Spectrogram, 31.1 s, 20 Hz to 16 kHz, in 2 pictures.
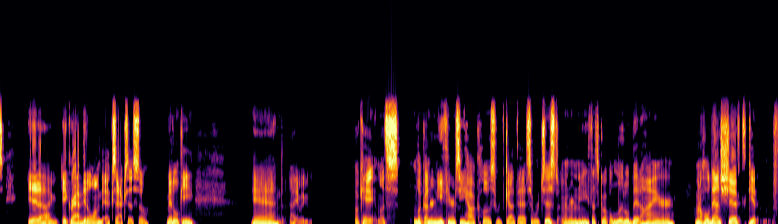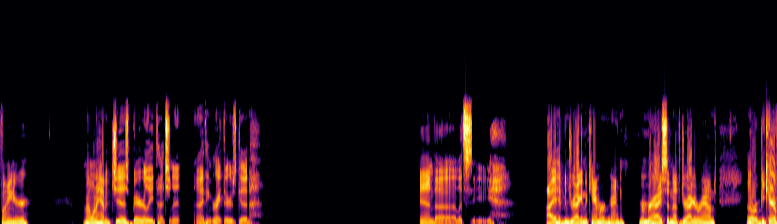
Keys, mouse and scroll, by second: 6.8 middle click, 8.5 scroll up 2, 9.3-9.7 scroll down 1, 9.7-10.2 scroll down 1, 11.4 g, 19.8 middle click, 21.8-22.9 scroll down 7, 22.9 middle click, 24.5-25.8 scroll up 5, 25.8-26.6 scroll down 3, 26.9 middle click, 27.0 scroll up 1, 27.8-28.3 scroll up 1, 28.3 scroll up 1, 28.6 middle click, 29.8-30.5 scroll down 2, 30.6 scroll up 1.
